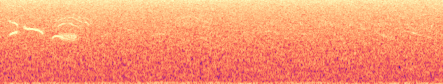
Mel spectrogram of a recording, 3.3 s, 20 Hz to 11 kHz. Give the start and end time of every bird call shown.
0.0s-0.6s: Chinese Hwamei (Garrulax canorus)
0.4s-0.7s: Hawaii Amakihi (Chlorodrepanis virens)

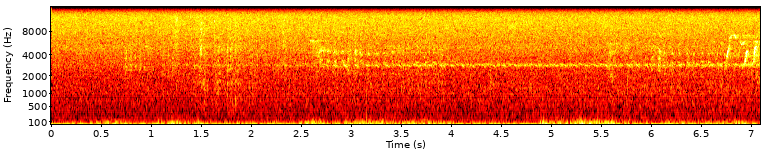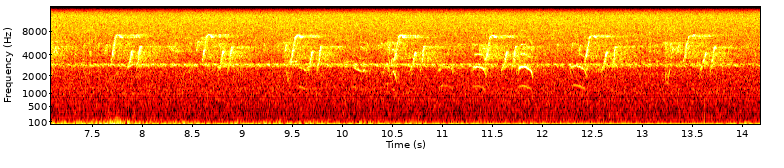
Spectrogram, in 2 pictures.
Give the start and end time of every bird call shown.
2.6s-3.3s: Hoffmann's Woodpecker (Melanerpes hoffmannii)
6.5s-14.2s: Cabanis's Wren (Cantorchilus modestus)

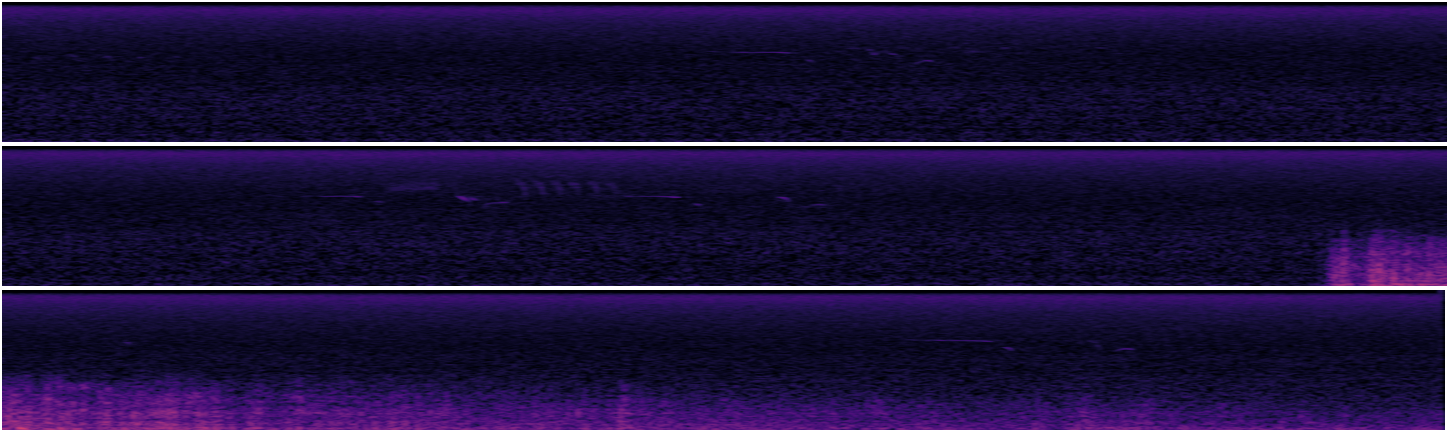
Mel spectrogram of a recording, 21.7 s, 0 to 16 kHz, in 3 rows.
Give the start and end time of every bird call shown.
0.0s-1.0s: American Pipit (Anthus rubescens)
3.6s-5.0s: White-crowned Sparrow (Zonotrichia leucophrys)
8.7s-11.5s: White-crowned Sparrow (Zonotrichia leucophrys)
19.0s-20.2s: White-crowned Sparrow (Zonotrichia leucophrys)

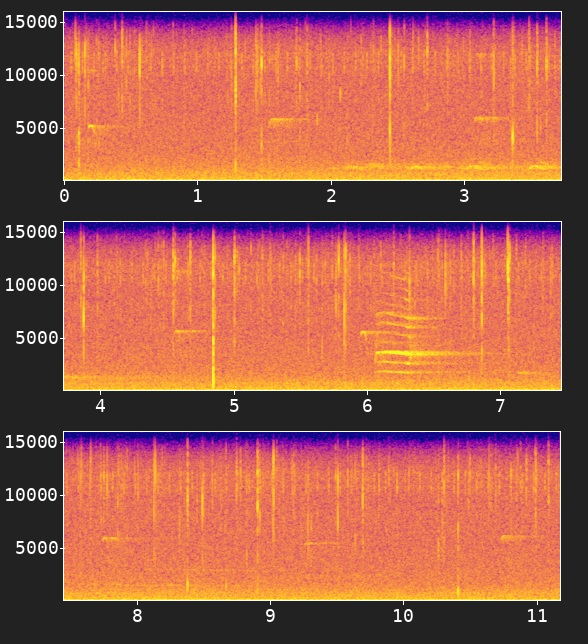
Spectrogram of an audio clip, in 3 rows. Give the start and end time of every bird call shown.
0.0s-11.1s: Hairy Woodpecker (Dryobates villosus)
1.7s-4.0s: American Crow (Corvus brachyrhynchos)
5.9s-6.7s: Blue Jay (Cyanocitta cristata)

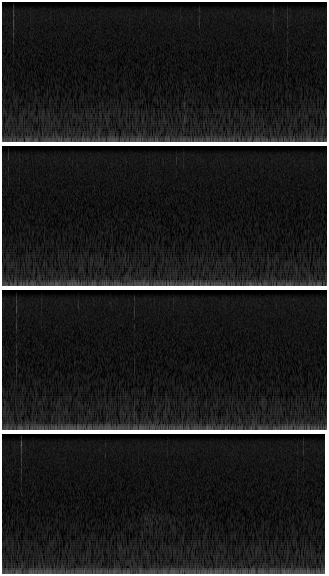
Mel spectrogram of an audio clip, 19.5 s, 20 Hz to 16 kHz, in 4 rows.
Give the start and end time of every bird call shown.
16.5s-17.6s: Red-bellied Woodpecker (Melanerpes carolinus)

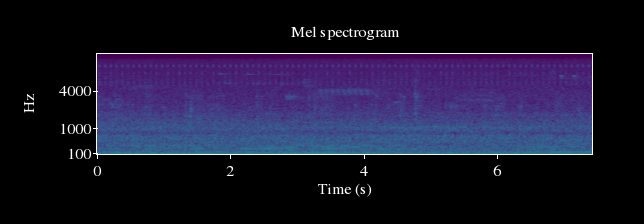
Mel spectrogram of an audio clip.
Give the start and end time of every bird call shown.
1.6s-4.3s: Song Sparrow (Melospiza melodia)

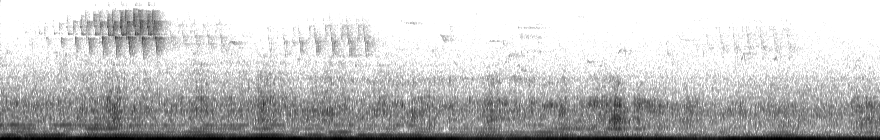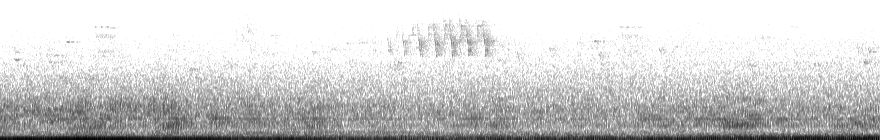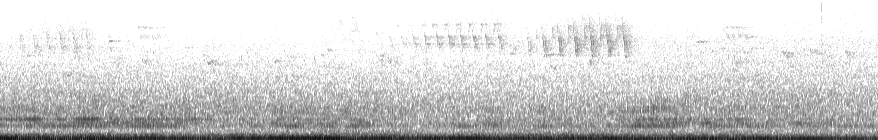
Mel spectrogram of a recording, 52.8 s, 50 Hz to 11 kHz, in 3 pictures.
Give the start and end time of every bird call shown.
0.6s-7.7s: Ovenbird (Seiurus aurocapilla)
9.6s-11.1s: Eastern Towhee (Pipilo erythrophthalmus)
14.1s-16.1s: Ovenbird (Seiurus aurocapilla)
18.7s-20.0s: Eastern Towhee (Pipilo erythrophthalmus)
25.2s-27.5s: Ovenbird (Seiurus aurocapilla)
35.4s-37.3s: Ovenbird (Seiurus aurocapilla)
43.1s-48.1s: Ovenbird (Seiurus aurocapilla)

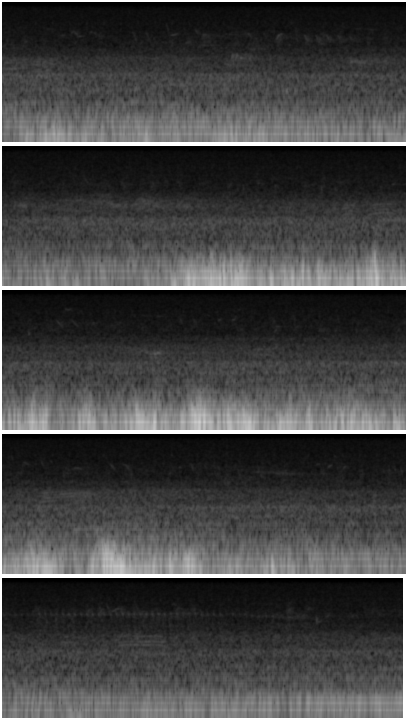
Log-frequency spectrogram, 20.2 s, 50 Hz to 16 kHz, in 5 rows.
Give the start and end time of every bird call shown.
2.0s-2.8s: Red-bellied Woodpecker (Melanerpes carolinus)
2.4s-3.7s: unidentified bird
15.3s-19.8s: unidentified bird

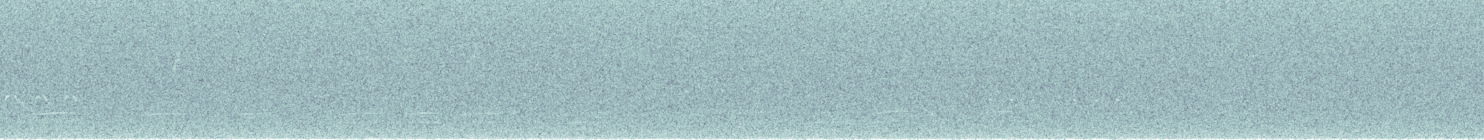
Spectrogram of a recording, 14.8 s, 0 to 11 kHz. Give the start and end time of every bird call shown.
0.0s-0.8s: Rock Wren (Salpinctes obsoletus)
0.0s-5.4s: Clark's Nutcracker (Nucifraga columbiana)
7.3s-7.8s: Clark's Nutcracker (Nucifraga columbiana)
8.6s-9.2s: Clark's Nutcracker (Nucifraga columbiana)
9.7s-10.2s: Clark's Nutcracker (Nucifraga columbiana)
9.7s-11.2s: Rock Wren (Salpinctes obsoletus)

